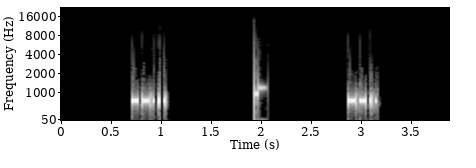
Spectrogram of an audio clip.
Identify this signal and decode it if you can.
Morse code, heard as a keyed tone, about 44 wpm, 700 Hz. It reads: 7 Z
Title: Single Character (Letter:Number:Punctuation:Prosign) Alt 45wpm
